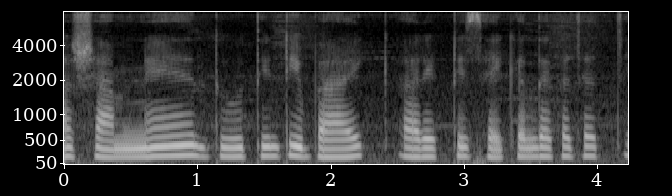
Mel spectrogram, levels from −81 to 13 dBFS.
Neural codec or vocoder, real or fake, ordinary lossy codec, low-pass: none; real; none; none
